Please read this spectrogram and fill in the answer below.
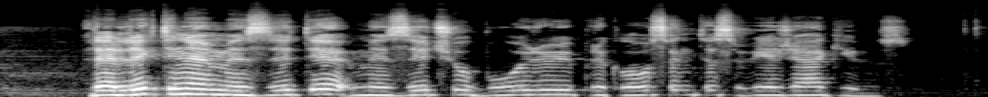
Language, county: Lithuanian, Tauragė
